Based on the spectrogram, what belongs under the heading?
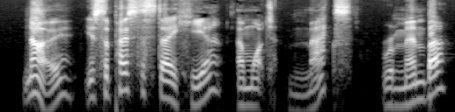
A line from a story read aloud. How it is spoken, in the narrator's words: I said sternly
